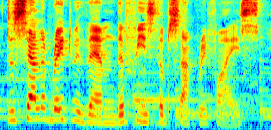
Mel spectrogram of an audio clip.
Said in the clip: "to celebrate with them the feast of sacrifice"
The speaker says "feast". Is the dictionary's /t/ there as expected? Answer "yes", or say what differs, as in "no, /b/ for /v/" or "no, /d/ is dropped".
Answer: yes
